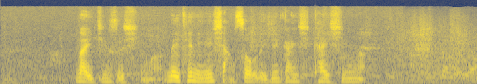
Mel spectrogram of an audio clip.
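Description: A middle-aged woman speaks calmly close by.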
